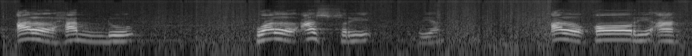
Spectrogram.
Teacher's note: kalau yang alnya kehidup, terdengar, terbaca, itu al-qamariyah namanya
